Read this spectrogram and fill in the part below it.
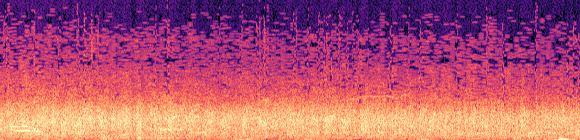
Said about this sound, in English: Good evening, ladies and gentlemen. Welcome to Yoshi's at Jack London Square. Will you please give a very warm round of applause and help bring to the stage on drums, ….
